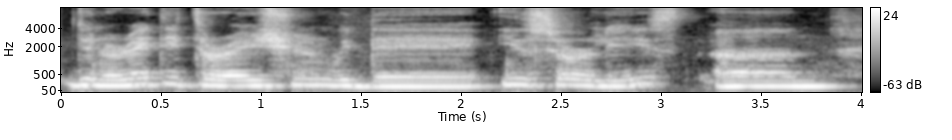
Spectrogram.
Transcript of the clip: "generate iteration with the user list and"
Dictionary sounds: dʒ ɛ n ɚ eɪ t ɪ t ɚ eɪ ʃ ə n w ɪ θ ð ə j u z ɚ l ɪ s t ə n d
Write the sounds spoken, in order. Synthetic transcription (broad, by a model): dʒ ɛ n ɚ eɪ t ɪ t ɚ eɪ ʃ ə n w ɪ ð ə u s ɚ l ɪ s t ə n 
